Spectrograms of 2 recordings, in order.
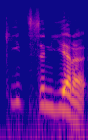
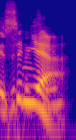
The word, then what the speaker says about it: quinceañera: Quinceañera. Did I get that right? Quinceañera.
